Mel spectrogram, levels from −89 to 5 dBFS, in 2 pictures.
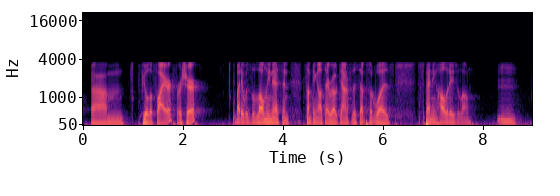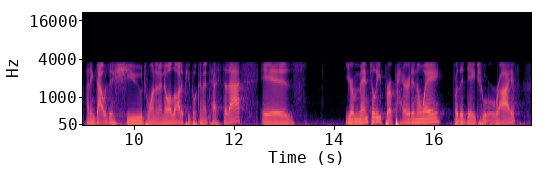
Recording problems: high frequencies cut off; severe; nothing above 3.5 kHz

